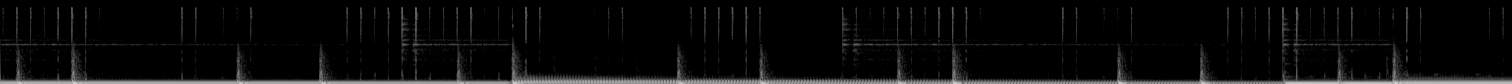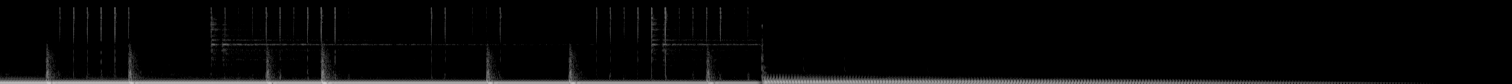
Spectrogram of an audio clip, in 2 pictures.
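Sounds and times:
drums: 0.0 - 1.0, 1.8 - 2.6, 3.2 - 5.4, 6.1 - 7.8, 8.5 - 9.8, 11.2 - 11.4, 12.0 - 14.3, 14.9 - 18.6, 19.4 - 20.2, 20.8 - 22.4
bass: 0.0 - 29.6.

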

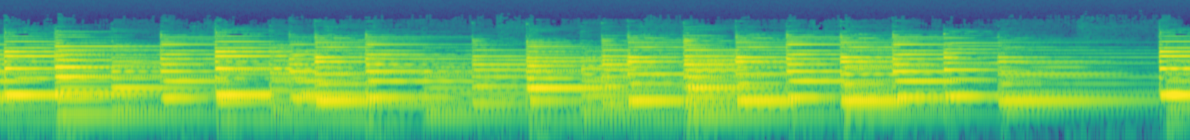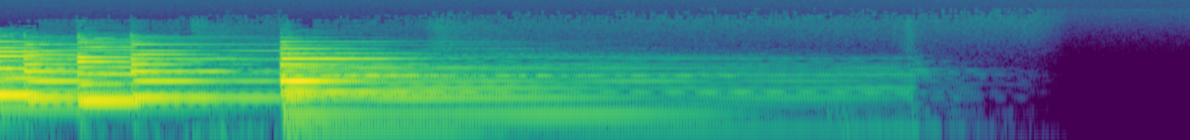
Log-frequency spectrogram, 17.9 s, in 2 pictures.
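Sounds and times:
kind waltz music: 0.0 - 14.2.

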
